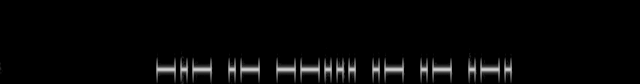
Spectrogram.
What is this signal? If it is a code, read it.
Morse code, heard as a keyed tone, about 20 wpm, 700 Hz. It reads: KA7AAR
